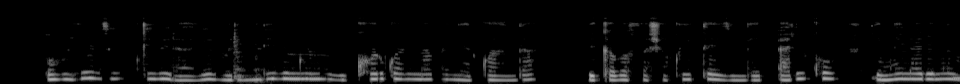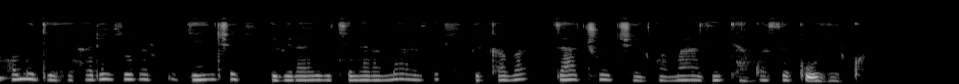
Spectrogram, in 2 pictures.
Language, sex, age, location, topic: Kinyarwanda, female, 18-24, Musanze, agriculture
